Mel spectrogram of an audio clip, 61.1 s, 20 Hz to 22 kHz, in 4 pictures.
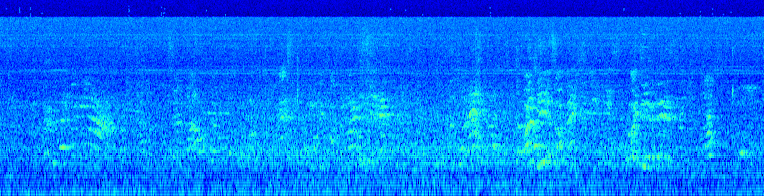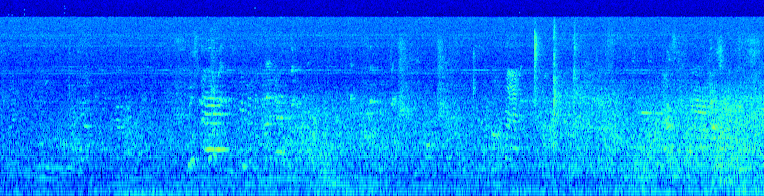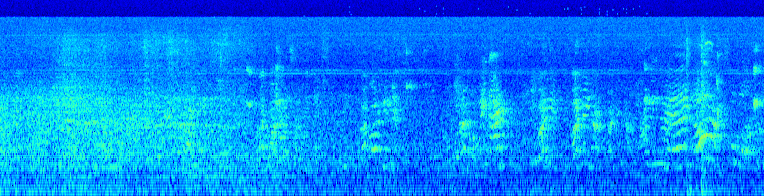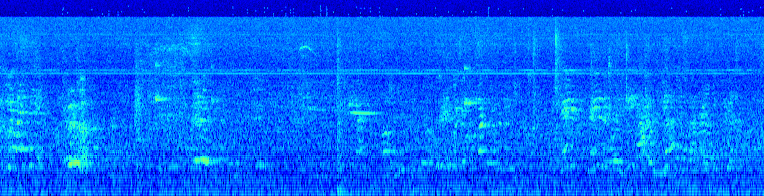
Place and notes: R. Ipanema - Mooca, São Paulo - SP, 03164-200, Brasil - CAPTAÇÃO APS UAM 2019 - INTERNA/EXTERNA
Captação de áudio interna para cena. Trabalho APS - Disciplina Captação e edição de áudio 2019/1
São Paulo - SP, Brazil, 1 May 2019, 15:00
